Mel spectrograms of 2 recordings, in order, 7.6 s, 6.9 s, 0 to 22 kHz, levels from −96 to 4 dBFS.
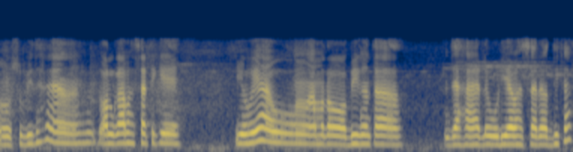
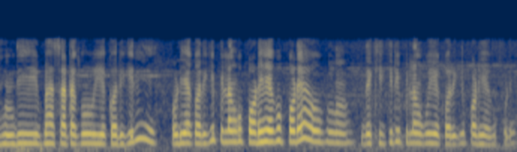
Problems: constant background noise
